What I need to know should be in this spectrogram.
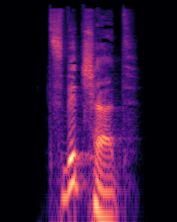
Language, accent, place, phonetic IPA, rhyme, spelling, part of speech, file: German, Germany, Berlin, [ˈt͡svɪt͡ʃɐt], -ɪt͡ʃɐt, zwitschert, verb, De-zwitschert.ogg
- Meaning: inflection of zwitschern: 1. third-person singular present 2. second-person plural present 3. plural imperative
